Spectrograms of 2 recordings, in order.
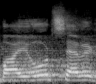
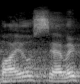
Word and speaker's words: Biot-Savart: अब याद रखें कि जब हम ये वाला नेम प्रोनाउंस करते हैं तो उसमें ये जो टी है ये साइलेंट हो जाता है, ठीक है।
